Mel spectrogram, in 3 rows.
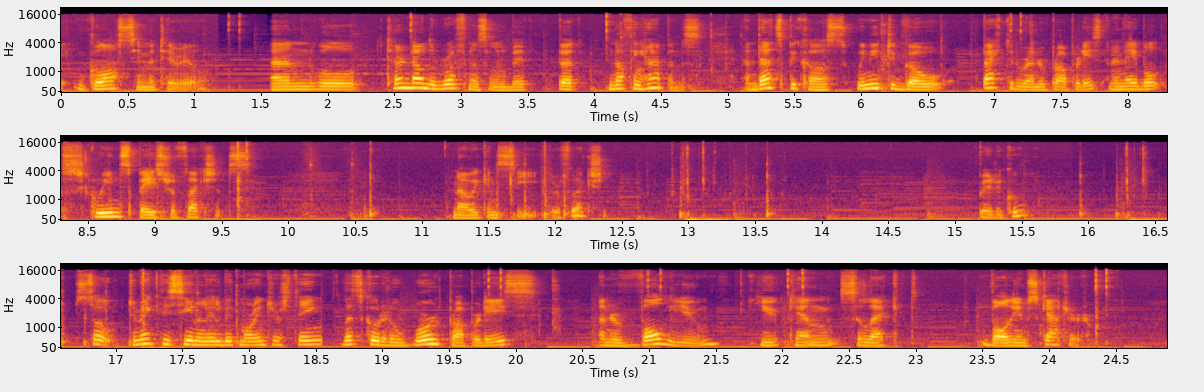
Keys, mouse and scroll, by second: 2.5 click, 7.0 click, 9.6 click, 10.5 middle click, 11.7 shift+middle click, 12.0 middle click, 12.9 space, 13.5 middle click, 15.9 middle click, 16.2 space, 16.5 middle click, 16.8 middle click, 17.1 space, 17.8 middle click, 18.5 click, 19.7 click, 20.9 click, 22.0 click.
